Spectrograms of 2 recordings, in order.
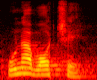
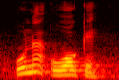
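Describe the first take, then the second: First: It starts with a v sound and has a soft ch. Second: It starts with a u sound and has a hard k. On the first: This follows the Roman pronunciation recommended by the church. "pronunciación romana... se ha producido la palatalización" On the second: This follows the classical pronunciation used in universities. "pronunciación clásica... la V es con una U, y el sonido C es caquequicocu"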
